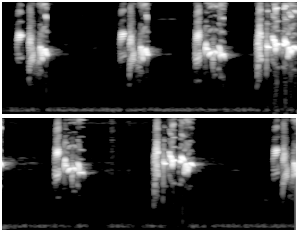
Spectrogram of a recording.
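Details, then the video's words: Sooty-headed bulbul perched on a branch, singing loudly: short slurred, bubbly phrases repeated roughly every three-quarters of a second, bright and chattering, over faint low hum. "SUARA BURUNG KUTILANG GACOR KERAS KETIKA DIATAS RANTING"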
